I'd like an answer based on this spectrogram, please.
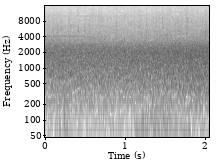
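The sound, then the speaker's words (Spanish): Muted stadium crowd applause at a Real Madrid football match as a Brazilian player walks off after being substituted, faint and even, a soft continuous wash rather than a loud ovation. “Se marcha andando el futbolista brasileño del Real Madrid. Le aplauden, tampoco mucho, no es una ovación atronadora.”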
